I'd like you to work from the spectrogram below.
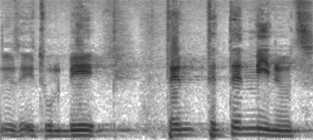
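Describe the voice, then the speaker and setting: A man with an Italian accent, medium pitch, ordinary pitch variation and a fairly slow pace, over noticeable background noise. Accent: Italian, non-native English. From Italy. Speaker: novelist. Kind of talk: panel discussion at literary festival. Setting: theater stage with audience. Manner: halting, many hesitations.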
